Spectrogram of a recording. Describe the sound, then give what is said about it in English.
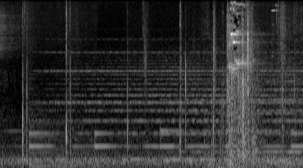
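A few light clicks and taps, then a heavy thunk with a burst of noise as a man flings front doors open, followed by a low, lingering rumble of ambience. “And after tossing them open, he looked back at me.”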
